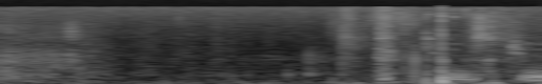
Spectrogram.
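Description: Footsteps pass close by on a hard floor.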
